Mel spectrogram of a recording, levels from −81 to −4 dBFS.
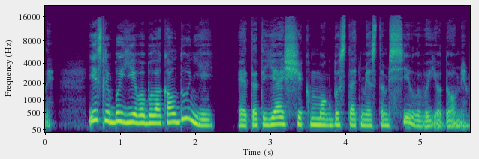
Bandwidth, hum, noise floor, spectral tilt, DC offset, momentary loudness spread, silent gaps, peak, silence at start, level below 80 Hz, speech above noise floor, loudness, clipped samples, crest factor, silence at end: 17 kHz; none; -51 dBFS; -5.5 dB/octave; under 0.1%; 8 LU; 2.28-2.51 s; -4 dBFS; 0 s; -64 dBFS; 33 dB; -19 LUFS; under 0.1%; 14 dB; 0 s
